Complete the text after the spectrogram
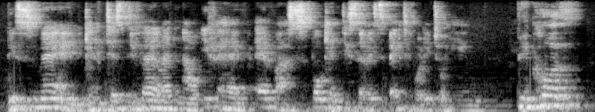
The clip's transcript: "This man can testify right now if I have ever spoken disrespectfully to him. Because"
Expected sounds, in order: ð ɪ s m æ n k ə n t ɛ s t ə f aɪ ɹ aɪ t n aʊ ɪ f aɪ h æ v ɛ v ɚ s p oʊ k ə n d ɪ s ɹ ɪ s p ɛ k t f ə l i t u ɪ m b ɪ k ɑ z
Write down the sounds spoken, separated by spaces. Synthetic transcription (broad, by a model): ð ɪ s m æ n k ə n t ɛ s t ə f aɪ l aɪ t n aʊ ɪ f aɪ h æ v ɛ v ɚ s p oʊ k ə n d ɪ s ɹ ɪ s p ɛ k t f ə l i t u ɪ m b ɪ k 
